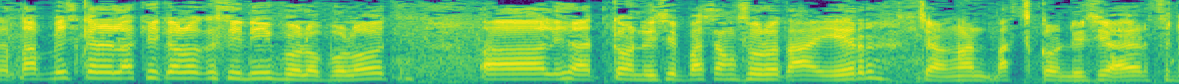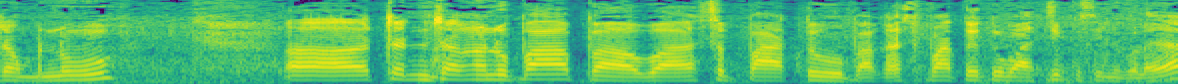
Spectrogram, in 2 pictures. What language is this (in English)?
Indonesian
